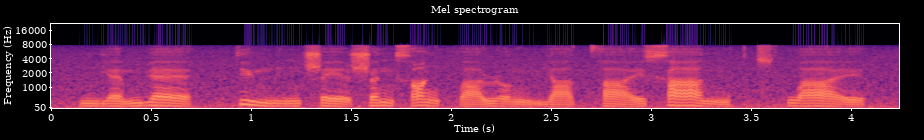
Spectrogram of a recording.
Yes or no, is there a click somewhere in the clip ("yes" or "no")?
no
